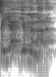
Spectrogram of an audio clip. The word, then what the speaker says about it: Jung: psychology of Jung, that means Carl Jung, Jung, pronounce Jung.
